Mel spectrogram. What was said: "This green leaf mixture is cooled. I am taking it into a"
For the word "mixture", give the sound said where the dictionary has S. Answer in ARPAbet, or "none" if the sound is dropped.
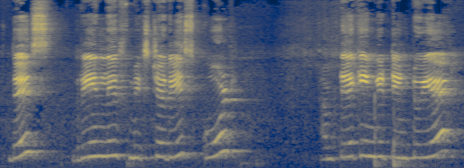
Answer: S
